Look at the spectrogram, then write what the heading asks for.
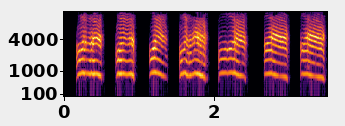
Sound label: Baby Cottontail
